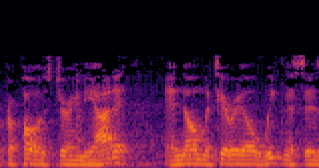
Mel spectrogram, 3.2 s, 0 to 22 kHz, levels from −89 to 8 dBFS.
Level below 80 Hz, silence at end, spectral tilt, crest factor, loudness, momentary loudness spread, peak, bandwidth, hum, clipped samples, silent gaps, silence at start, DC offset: -50 dBFS; 0 s; -6 dB/octave; 18 dB; -23 LUFS; 7 LU; -4 dBFS; 5.8 kHz; none; under 0.1%; none; 0 s; under 0.1%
